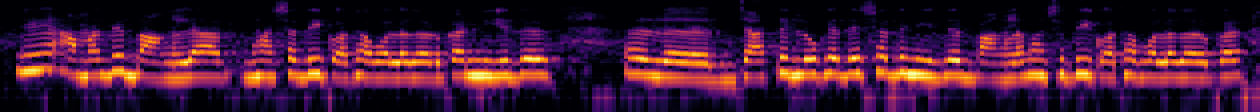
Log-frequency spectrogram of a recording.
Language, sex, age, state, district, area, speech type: Bengali, female, 18-30, West Bengal, Kolkata, urban, spontaneous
